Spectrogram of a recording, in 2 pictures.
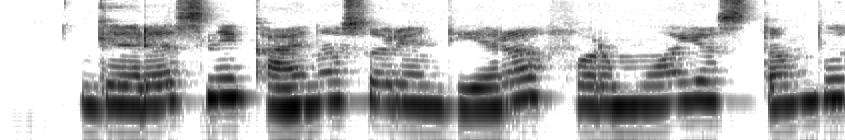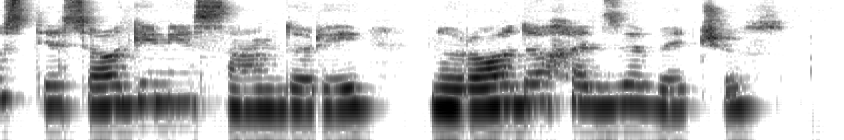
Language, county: Lithuanian, Vilnius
